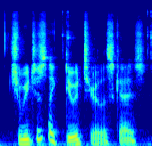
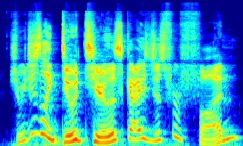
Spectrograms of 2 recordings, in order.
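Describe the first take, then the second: First: Soft, breathy whisper; whispered suggestion. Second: Much higher, pleading and slowing at the end; high excited pitch. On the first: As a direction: slip the idea in under your breath. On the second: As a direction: beg the chat like an eager kid. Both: Pretend.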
